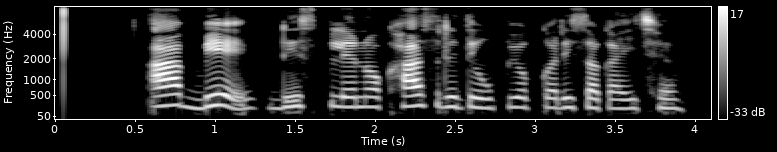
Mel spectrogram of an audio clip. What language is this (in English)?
Gujarati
